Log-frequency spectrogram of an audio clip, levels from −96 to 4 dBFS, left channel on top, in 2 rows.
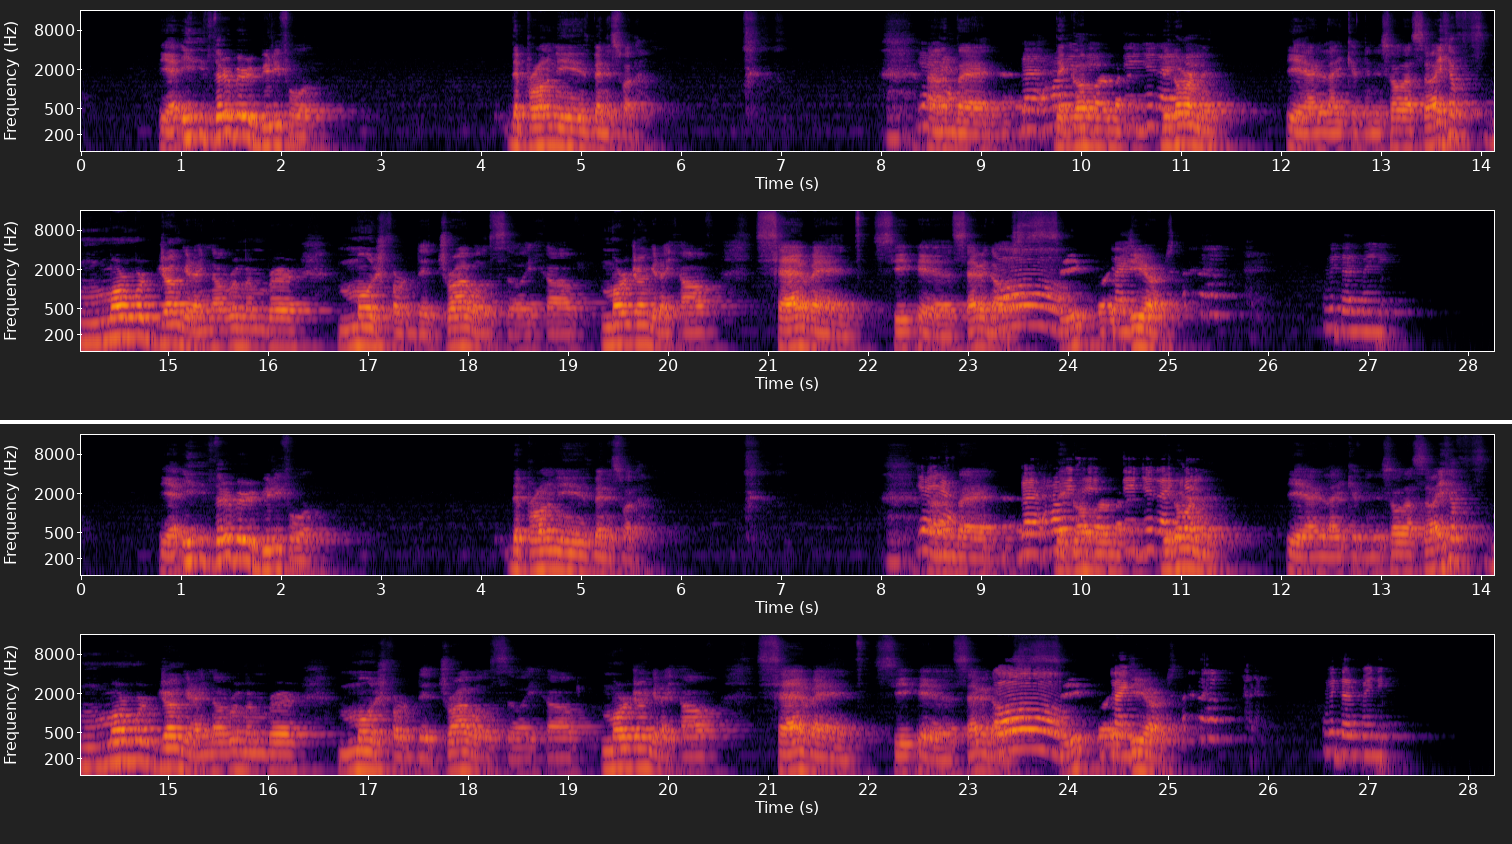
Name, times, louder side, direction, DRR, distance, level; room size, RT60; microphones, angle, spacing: voice 1, 0.8-2.3 4.2-5.6 6.6-6.8 8.0-9.5 9.8-10.4 10.8-11.3 12.1-19.1 19.3-20.4 20.9-21.8 22.1-23.4 23.9-25.0, left 2 dB, 75° left, 4 dB, 1.1 m, -32 dB
voice 2, 8.4-8.8 9.4-11.2 23.2-24.0 24.4-24.7 25.3-25.5 25.8-25.9 26.6-27.2, right 4 dB, 65° right, 5 dB, 1.0 m, -33 dB
7.5 x 4.4 x 4.1 m, 0.74 s
head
